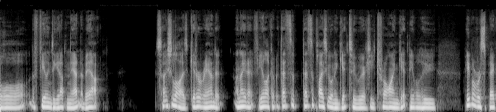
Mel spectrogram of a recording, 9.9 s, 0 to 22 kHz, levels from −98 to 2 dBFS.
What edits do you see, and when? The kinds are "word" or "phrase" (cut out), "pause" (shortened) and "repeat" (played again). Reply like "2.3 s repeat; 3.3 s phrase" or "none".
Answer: none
